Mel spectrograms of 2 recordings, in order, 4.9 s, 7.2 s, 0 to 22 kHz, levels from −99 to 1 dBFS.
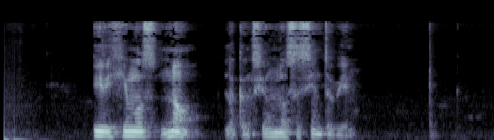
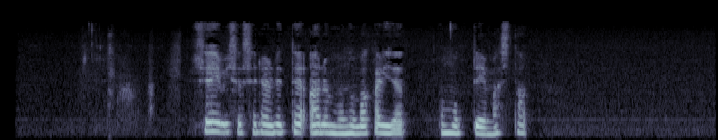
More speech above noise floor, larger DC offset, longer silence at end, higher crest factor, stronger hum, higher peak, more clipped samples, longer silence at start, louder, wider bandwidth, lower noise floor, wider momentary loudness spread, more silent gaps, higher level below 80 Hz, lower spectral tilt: first, 52 dB vs 44 dB; neither; second, 1.45 s vs 1.9 s; about the same, 20 dB vs 18 dB; neither; first, -10 dBFS vs -16 dBFS; neither; second, 0.05 s vs 1.95 s; first, -27 LUFS vs -31 LUFS; about the same, 12 kHz vs 11.5 kHz; first, -79 dBFS vs -74 dBFS; first, 19 LU vs 11 LU; neither; first, -64 dBFS vs -86 dBFS; second, -3.5 dB/octave vs -6 dB/octave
